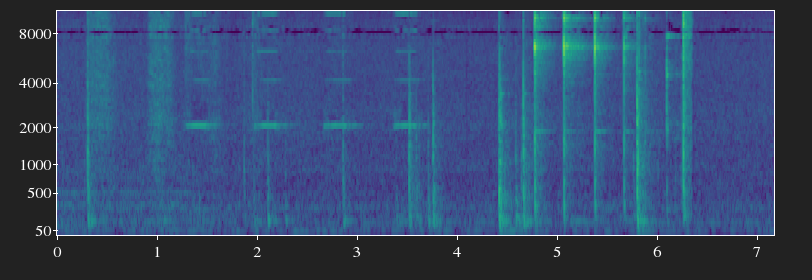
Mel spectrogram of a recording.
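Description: Four short electronic beeps about 0.7 s apart, like an appliance's button beeps, then a quick run of clinks and knocks of dishes being handled.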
